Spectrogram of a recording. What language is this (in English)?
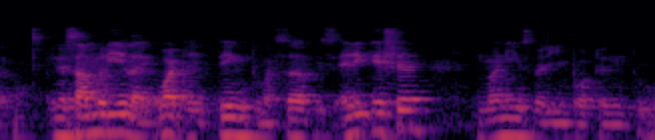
English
